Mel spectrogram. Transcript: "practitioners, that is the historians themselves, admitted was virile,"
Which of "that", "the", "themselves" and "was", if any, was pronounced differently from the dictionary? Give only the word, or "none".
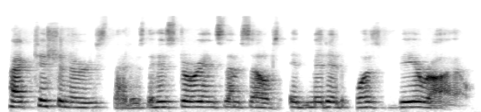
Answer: none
